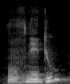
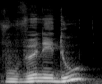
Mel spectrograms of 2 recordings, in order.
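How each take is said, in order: First: The first e of venez is dropped. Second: The first e of venez is fully pronounced. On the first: It sounds natural and casual. "Very natural" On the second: It sounds more proper. "Or more proper"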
